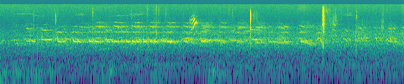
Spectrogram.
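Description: Faint birds calling in a continuous chattering chorus, over a low background rumble, with a single sharp tick about six and a half seconds in.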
